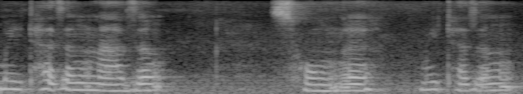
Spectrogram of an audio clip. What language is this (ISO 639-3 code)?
brx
